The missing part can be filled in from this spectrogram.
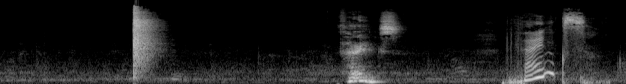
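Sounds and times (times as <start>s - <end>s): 
slap with a fake beard: 1.4s - 1.7s
speech: 3.4s - 4.1s, 5.2s - 6.0s.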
